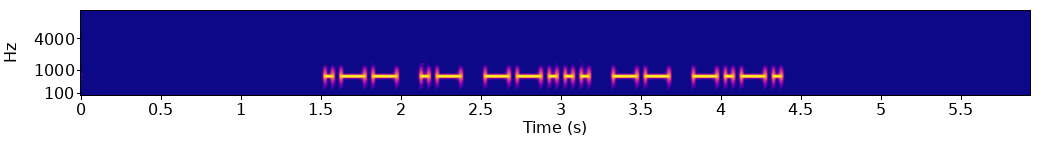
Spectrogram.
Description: Morse code, heard as a keyed tone, about 25 wpm, 700 Hz. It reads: WA7MC
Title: Speed Racing - USA 2x2 Call Signs 20wpm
